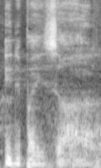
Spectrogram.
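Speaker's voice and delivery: put-on very low, very soft old man; old Faisal voice. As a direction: croak it like a frail old man. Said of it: "Faisal tua mana?". (suara kakek tua yang berat dan lirih)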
